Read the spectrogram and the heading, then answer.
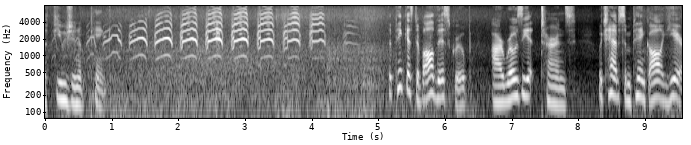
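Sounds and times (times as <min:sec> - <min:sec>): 
speech: 0:00.0 - 0:01.1, 0:05.2 - 0:09.5
Laughing Gull calling: 0:00.5 - 0:04.9.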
